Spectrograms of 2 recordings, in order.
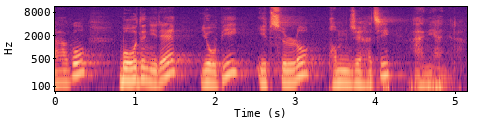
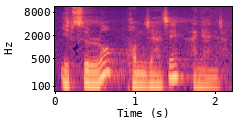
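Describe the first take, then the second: First: Measured scripture reading, fading at the end; slow scripture reading. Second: 입술로 stressed, the rest falling away. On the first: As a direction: read the verse slowly and solemnly. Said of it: "예, 일 장과 이 장에". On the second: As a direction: hit 입술로 as the answer. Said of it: "뭘로 범죄하지 않았어요?". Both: Shown as a demonstration.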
